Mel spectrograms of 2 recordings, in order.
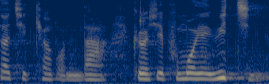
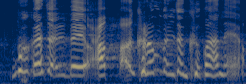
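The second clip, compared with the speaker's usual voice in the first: put-on high, louder teen protest at dad; mock angry protest; 8 semitones higher, 5 dB louder than usual. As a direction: push back at dad like an annoyed teenager. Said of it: "반박하면서 화를 냈어요".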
